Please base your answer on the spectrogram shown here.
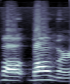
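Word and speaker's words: Baltimore: uh med school in balmer and for those who are from there know that the t is silent um then recently as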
